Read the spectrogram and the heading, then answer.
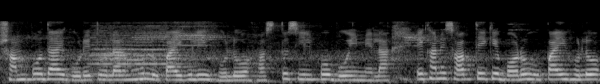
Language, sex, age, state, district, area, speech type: Bengali, female, 30-45, West Bengal, Paschim Bardhaman, urban, spontaneous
